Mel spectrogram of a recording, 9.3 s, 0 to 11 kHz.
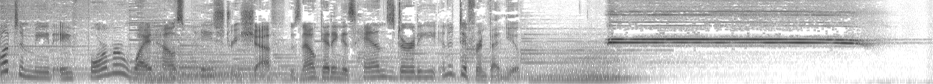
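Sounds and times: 
speech: 0.1s - 5.4s
loud shrill factory whistle blast: 6.0s - 9.0s.

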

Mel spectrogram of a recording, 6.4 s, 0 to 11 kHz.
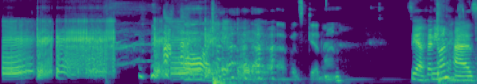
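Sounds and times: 
novelty fart noise from a toy fart gun: 0.0s - 3.0s
laughter: 1.5s - 4.5s
speech: 3.2s - 4.7s, 5.5s - 6.3s.

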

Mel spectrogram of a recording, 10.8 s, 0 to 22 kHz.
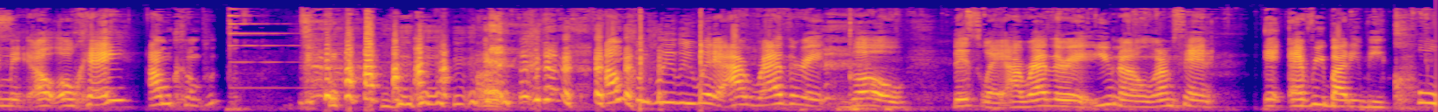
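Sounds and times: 
speech: 0.0s - 10.7s
bright bell ding: 1.7s - 2.7s
laughter: 2.3s - 5.3s.

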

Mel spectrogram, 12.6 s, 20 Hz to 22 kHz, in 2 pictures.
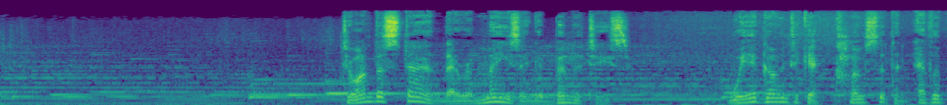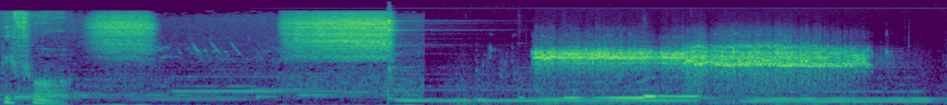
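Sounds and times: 
speech: 2.3s - 7.2s
barn owl hissing and screeching: 6.8s - 9.0s, 10.0s - 12.2s.

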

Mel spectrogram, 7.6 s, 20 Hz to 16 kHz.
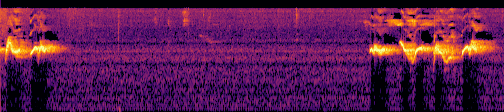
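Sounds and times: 
scarlet tanager singing raspy song: 0.0s - 1.0s, 2.4s - 3.4s, 5.4s - 7.5s
faint hum: 0.0s - 7.5s.

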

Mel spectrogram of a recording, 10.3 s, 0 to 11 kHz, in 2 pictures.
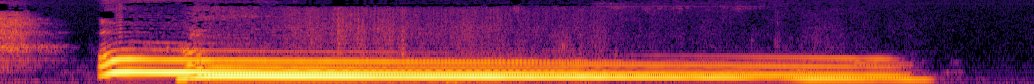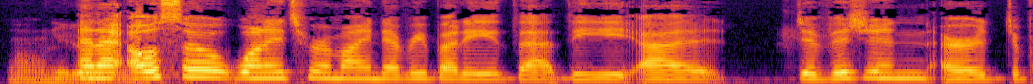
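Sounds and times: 
two wolves howling together: 0.8s - 4.6s
speech: 0.9s - 1.2s, 5.5s - 10.3s.

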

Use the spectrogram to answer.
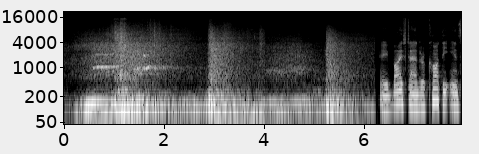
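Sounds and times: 
vehicle engine roaring: 0.0s - 6.2s
loud metallic crashes: 0.4s - 6.2s
speech: 6.3s - 7.9s.

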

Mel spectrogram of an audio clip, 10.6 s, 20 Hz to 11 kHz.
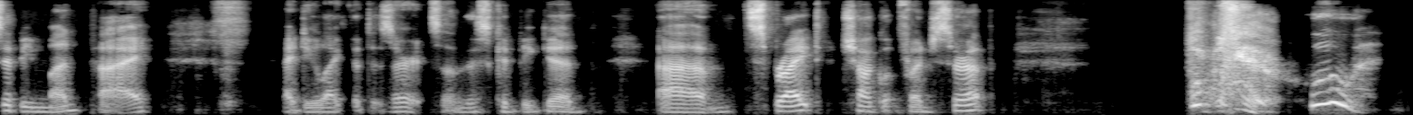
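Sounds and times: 
speech: 0.0s - 7.5s, 8.9s - 10.4s
loud sneeze: 8.9s - 9.8s.

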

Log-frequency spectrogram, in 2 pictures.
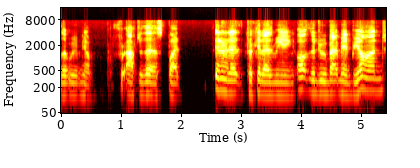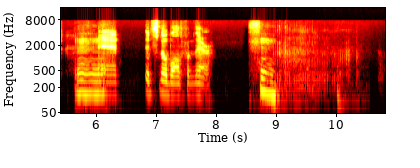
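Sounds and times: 
speech: 0.0s - 9.6s
squeaky chair creaking: 9.0s - 10.7s.

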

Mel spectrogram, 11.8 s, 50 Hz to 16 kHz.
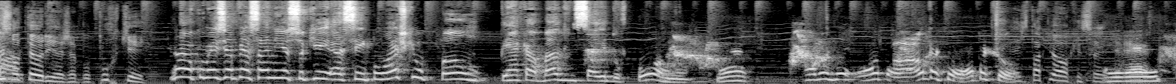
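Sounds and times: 
speech: 0.1s - 11.7s
dog barking and yipping: 6.7s - 8.4s, 11.3s - 11.7s.

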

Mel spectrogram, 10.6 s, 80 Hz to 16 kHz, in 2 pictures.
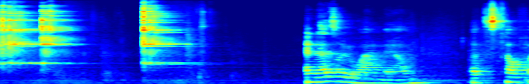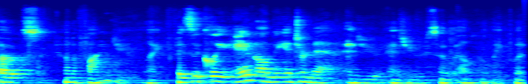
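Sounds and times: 
wine glasses clinking together in a toast: 0.0s - 2.1s
speech: 3.1s - 10.5s.

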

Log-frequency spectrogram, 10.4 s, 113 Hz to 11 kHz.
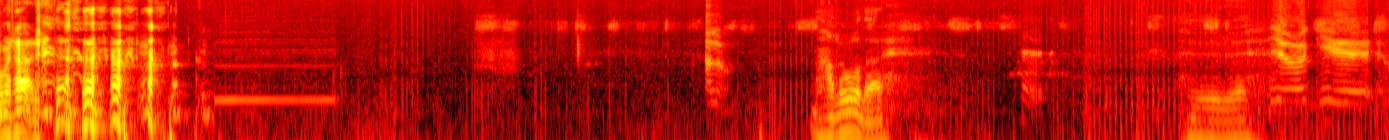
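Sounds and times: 
speech: 0.0s - 1.3s, 6.2s - 6.8s, 8.9s - 10.4s
telephone call connecting rough bursts: 3.0s - 9.8s.

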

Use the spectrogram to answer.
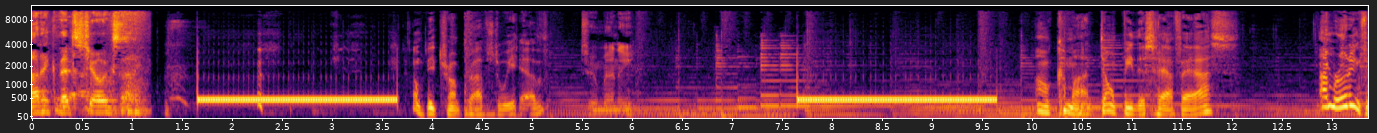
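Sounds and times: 
speech: 0.0s - 1.6s, 3.8s - 6.2s, 10.0s - 12.0s, 12.9s - 13.3s
telephone line ringback tone on a call to a missing-person tip line: 1.7s - 3.7s, 7.7s - 9.7s.

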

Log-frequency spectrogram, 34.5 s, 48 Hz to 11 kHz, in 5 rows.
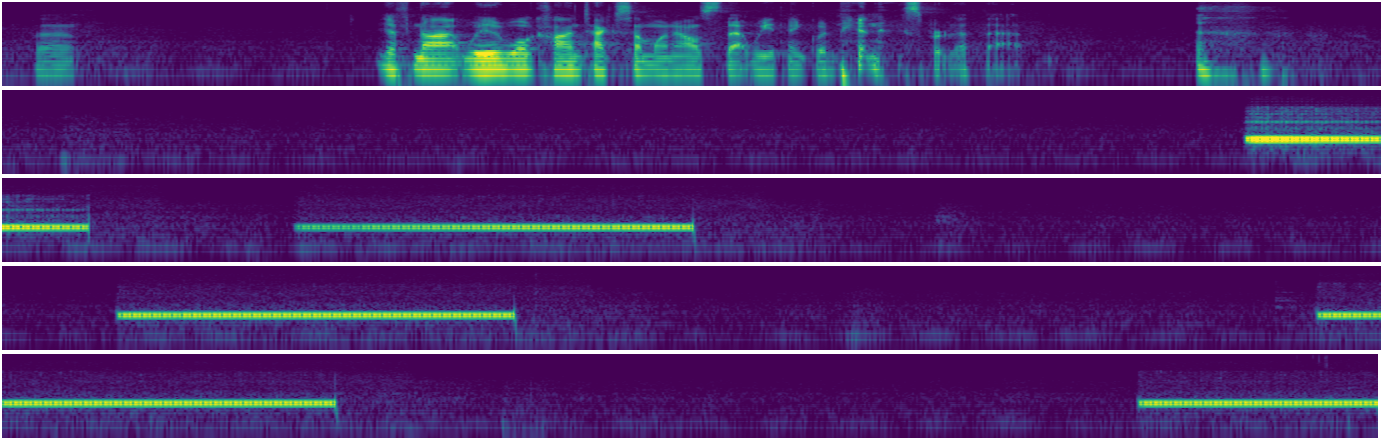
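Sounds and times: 
faint hum: 0.0s - 34.4s
speech: 0.2s - 0.5s, 1.9s - 5.2s, 6.0s - 6.4s
outgoing phone call ringback tone: 13.1s - 14.3s, 15.3s - 17.3s, 21.3s - 23.3s, 27.3s - 29.3s, 33.3s - 34.4s.

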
